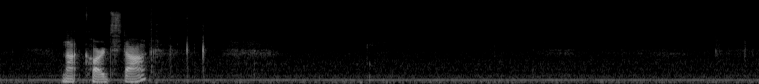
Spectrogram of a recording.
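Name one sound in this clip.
A small plastic jar dabs and taps softly on paper.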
